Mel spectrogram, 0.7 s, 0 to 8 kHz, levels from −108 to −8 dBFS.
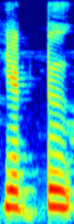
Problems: background conversations at intervals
